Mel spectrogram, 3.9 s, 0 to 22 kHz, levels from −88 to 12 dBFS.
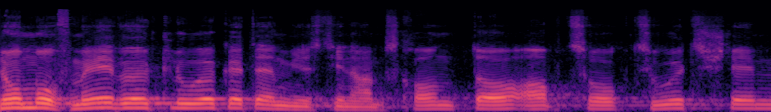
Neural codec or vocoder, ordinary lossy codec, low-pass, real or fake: none; Opus, 16 kbps; 14.4 kHz; real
